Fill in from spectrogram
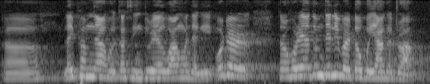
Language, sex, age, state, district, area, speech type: Manipuri, female, 18-30, Manipur, Kakching, rural, spontaneous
